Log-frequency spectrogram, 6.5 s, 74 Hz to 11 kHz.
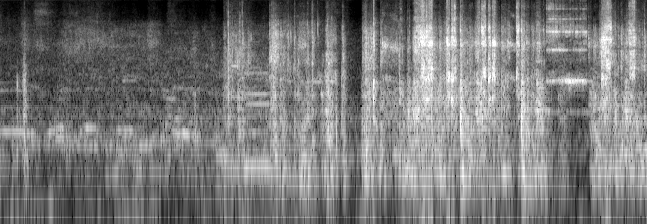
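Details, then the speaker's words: Tally T5040 dot matrix printer clattering with loud, irregular bangs while printing a status page, giving scattered, messy print. The cause is an overly loose print head carriage part. "Perhatikan ini terlalu longgar ya. Terlalu longgar kan, inilah yang menyebabkan bunyi-bunyi. Karena longgar kan? Ya, karena longgar."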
